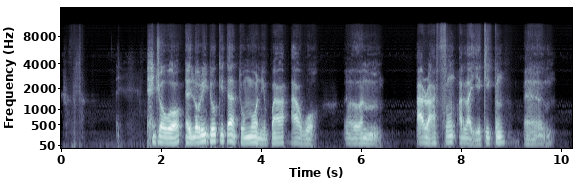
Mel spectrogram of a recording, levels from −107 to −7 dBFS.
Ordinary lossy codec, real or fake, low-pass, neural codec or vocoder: none; fake; 10.8 kHz; codec, 16 kHz in and 24 kHz out, 0.6 kbps, FocalCodec, streaming, 2048 codes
